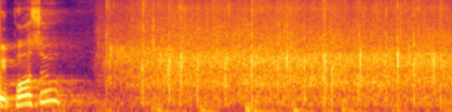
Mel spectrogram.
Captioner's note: audience applauding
